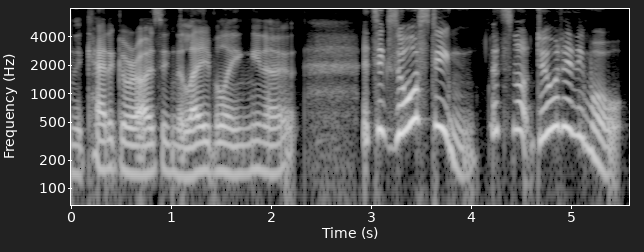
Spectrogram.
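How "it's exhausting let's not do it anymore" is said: higher and louder, laughing exasperation; playfully exhausted; exasperated laugh. Real, not acted. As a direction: throw up your hands, laughing. Laughing weary plea.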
